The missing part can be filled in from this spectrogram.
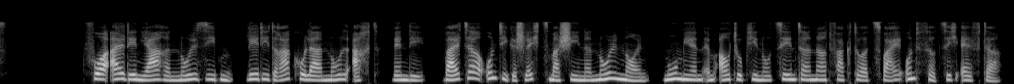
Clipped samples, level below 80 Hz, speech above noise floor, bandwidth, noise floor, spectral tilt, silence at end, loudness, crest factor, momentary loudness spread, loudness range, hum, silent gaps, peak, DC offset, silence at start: under 0.1%; -68 dBFS; over 69 dB; 7.6 kHz; under -90 dBFS; -6 dB/octave; 0.15 s; -22 LUFS; 16 dB; 8 LU; 2 LU; none; 0.16-0.76 s, 6.56-6.61 s; -4 dBFS; under 0.1%; 0 s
